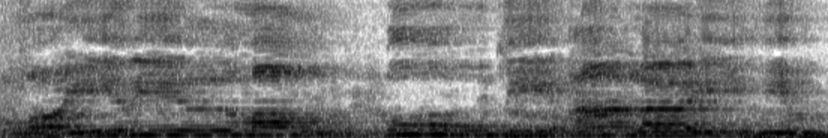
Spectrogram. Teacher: Ketika ada ghin disukun tidak boleh dipantul. Kumargi sanes huruf qola.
